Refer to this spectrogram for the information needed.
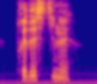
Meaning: to predestine
- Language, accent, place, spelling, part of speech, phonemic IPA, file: French, France, Lyon, prédestiner, verb, /pʁe.dɛs.ti.ne/, LL-Q150 (fra)-prédestiner.wav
